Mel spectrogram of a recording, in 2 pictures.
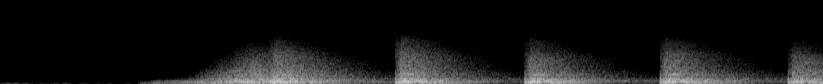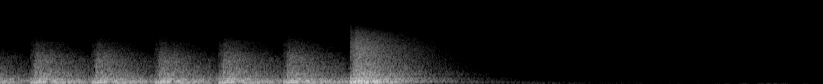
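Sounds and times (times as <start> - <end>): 
percussion: 1.6 - 12.9.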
